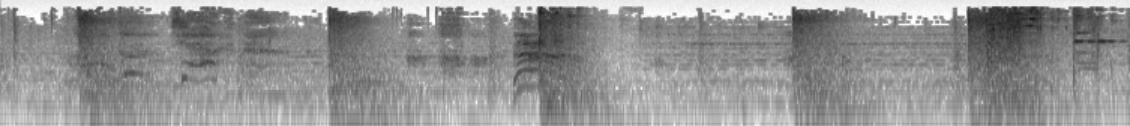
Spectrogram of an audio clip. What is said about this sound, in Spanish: Max, furioso, embiste contra la puerta tratando de desencajarla. Mientras, Julia rompe una ventana y arranca una tabla que la obstruye.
